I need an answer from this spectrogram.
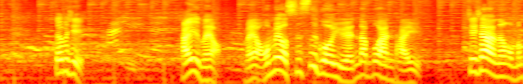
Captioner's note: Taiwanese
